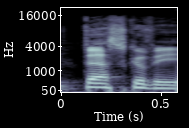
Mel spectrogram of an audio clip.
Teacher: is the accent on the first syllable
